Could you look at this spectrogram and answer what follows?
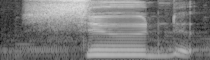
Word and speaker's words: pseudoculli: Pansaurus pseudoculli russus. Russus. Yeah, that second P is silent.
